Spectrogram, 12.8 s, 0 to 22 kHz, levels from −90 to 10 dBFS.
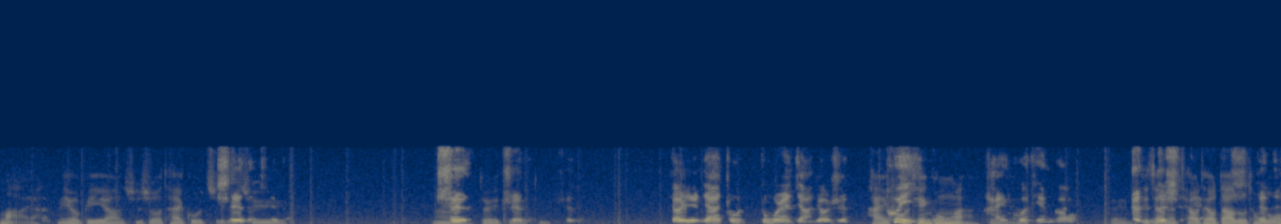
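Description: No technical faults are audible.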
